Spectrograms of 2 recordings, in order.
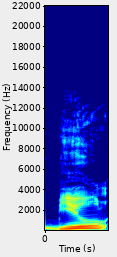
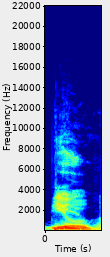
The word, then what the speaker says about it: Buhl: Shannon Pierce is a freshman out of, you say, is that Buell, Alabama? B-U-H-L, Buell, Alabama? Okay. – That's a new one on me. So I'm going to let them throw stones at you for mispronouncing because I don't know. – No, I said Buell. I got it right the first time.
